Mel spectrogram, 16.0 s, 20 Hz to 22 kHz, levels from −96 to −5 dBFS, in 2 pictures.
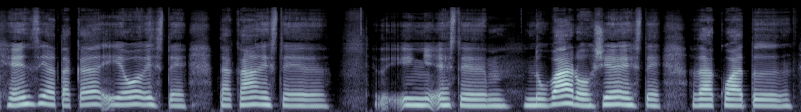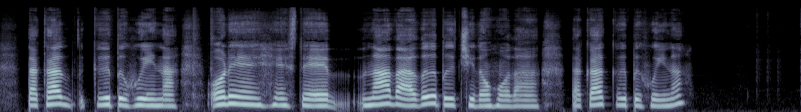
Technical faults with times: none

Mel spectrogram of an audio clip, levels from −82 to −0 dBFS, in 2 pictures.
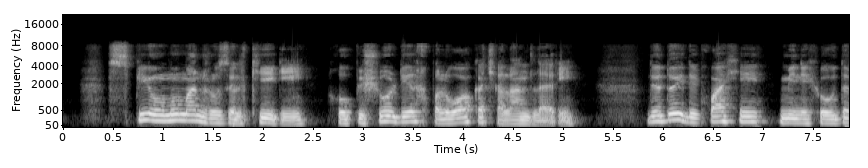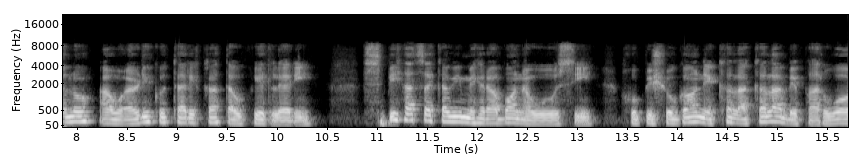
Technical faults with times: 6.30-6.41 burst of packet loss
6.90-6.97 short concealed packet loss
7.82-7.89 short concealed packet loss

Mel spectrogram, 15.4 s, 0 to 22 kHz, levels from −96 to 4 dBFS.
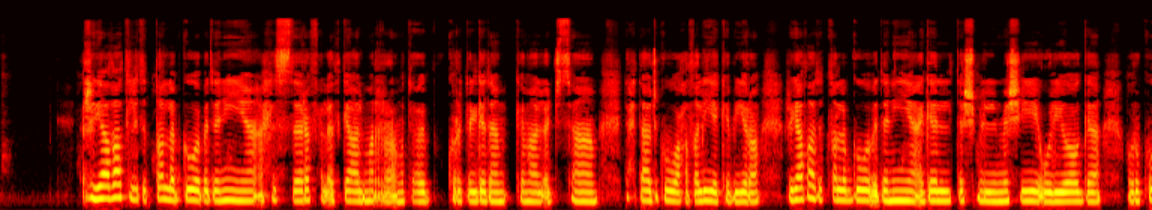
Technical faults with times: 0.00-15.37 HE-AAC compression

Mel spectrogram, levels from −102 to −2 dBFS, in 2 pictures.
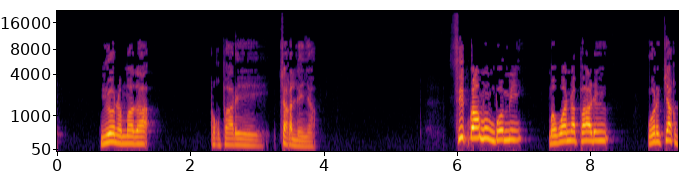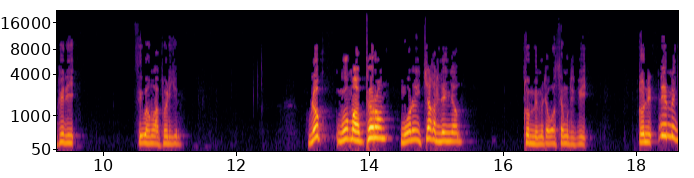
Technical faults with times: none

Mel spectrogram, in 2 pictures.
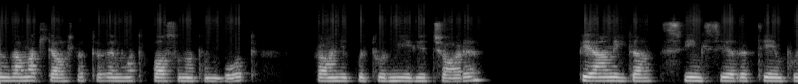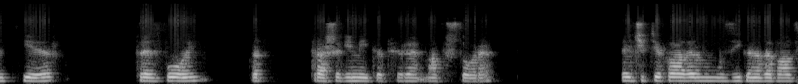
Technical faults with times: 0.00-15.96 resampler restarted on every block

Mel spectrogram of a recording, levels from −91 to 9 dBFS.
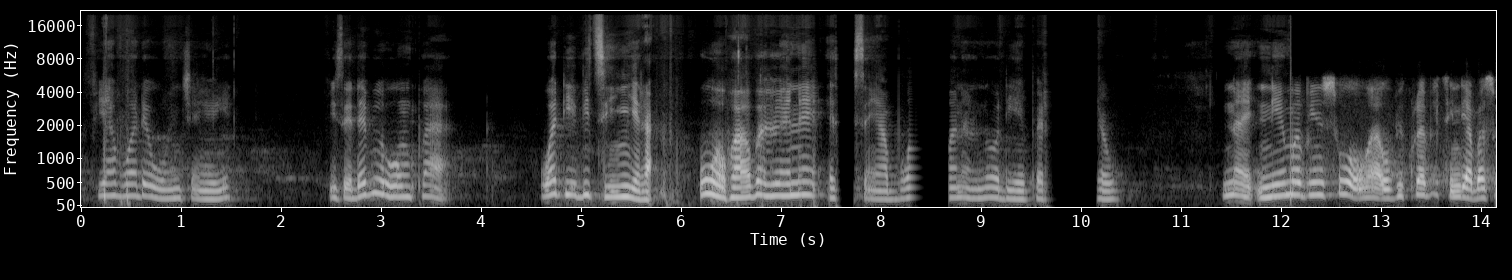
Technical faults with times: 6.79-7.76 repeated stalls (stutter)
8.12-8.25 repeated stalls (stutter)
8.29-8.71 call audio freeze
9.65-10.19 call audio freeze
10.83-11.89 jitter buffer slow-down
12.10-14.15 input switched to a poorer device
13.40-14.00 jitter buffer speed-up

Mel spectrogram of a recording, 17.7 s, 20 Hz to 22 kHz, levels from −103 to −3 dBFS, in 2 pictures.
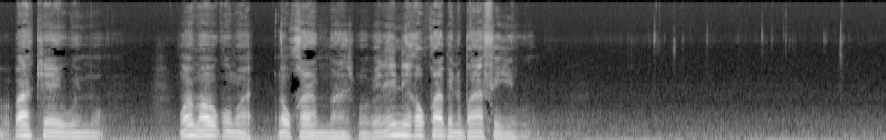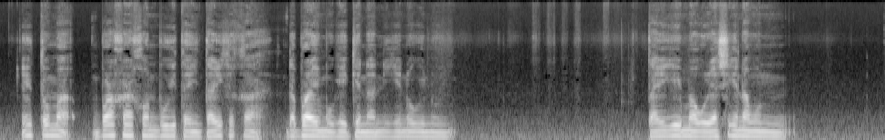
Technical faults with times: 0.00-17.72 generation loss

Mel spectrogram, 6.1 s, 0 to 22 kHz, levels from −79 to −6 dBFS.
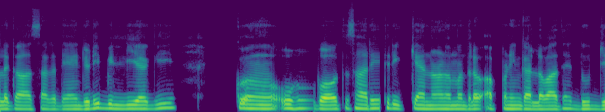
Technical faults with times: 2.99-3.15 burst of packet loss
3.75-3.81 short concealed packet loss

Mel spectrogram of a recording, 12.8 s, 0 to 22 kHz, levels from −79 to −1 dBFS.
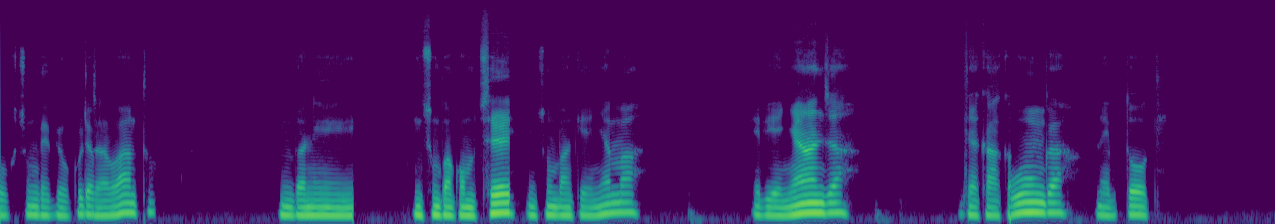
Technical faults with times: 0.93 compressed frames skipped
3.52 compressed frames skipped
5.08 compressed frames skipped
10.09 compressed frames skipped

